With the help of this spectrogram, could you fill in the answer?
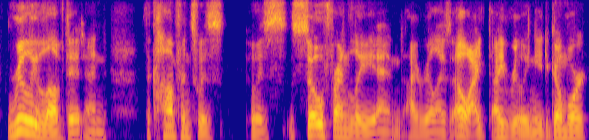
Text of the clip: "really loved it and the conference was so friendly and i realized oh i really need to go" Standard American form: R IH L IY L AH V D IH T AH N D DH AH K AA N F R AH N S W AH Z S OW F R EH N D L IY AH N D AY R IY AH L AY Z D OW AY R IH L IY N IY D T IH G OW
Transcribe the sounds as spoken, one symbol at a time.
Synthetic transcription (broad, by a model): R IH L IY L AH V D IH T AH N DH AH K AA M F R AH N S W AH Z S OW F R EH N D L IY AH N AY R IY AH L AY Z D OW AY R IH L IY N IY D T IH G OW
